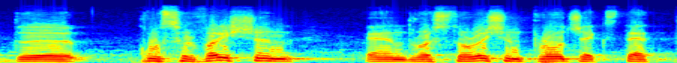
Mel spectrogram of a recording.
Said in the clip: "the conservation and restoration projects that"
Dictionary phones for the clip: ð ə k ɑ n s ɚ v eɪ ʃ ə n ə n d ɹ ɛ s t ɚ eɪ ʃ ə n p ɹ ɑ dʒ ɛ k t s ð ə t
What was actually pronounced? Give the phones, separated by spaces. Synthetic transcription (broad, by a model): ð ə k ɑ n s ɚ v eɪ ʃ ə n ə n d ɹ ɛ s t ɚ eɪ ʃ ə n p ɹ ɑ dʒ ɛ k t s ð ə t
